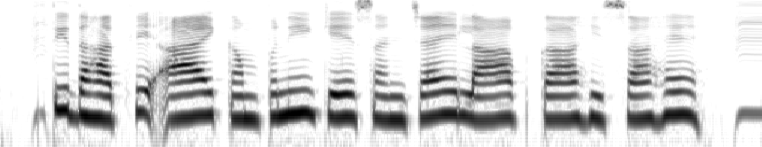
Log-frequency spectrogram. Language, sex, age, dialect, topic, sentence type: Hindi, female, 46-50, Garhwali, banking, statement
